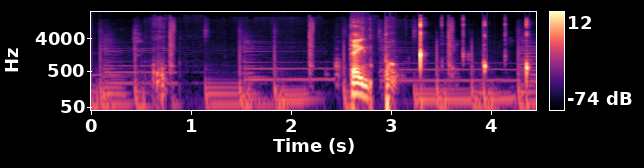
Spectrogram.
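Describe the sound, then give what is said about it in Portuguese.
Small objects clatter and knock as a small travel chess set, a little kit holding its pieces that is also a wine opener, is handled, a few sharp clicks and plops breaking through while a person talks over them. “É um kitzinho que tem as pecinhas dentro.”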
